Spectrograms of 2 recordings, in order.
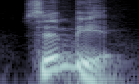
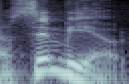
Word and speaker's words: symbiote: it upsets you want to hear it said symbian this is how it's spelled yeah there's an Owen sim by oh hey I understand that but it's been me I'm getting really confused now symbiote its symbiote that's what it was Symbian sim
